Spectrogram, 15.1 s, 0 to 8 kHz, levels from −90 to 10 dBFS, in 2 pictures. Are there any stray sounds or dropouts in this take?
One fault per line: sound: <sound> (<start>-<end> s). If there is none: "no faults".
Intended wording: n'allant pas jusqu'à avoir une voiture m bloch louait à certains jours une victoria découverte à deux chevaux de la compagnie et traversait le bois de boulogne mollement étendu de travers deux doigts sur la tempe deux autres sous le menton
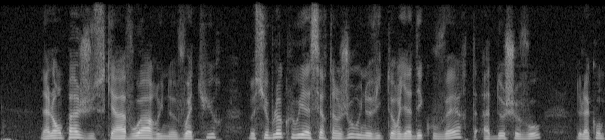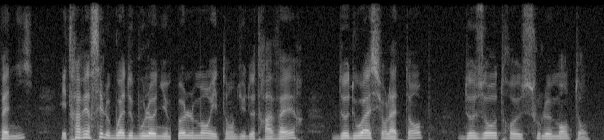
sound: dropout (9.7-9.8 s)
